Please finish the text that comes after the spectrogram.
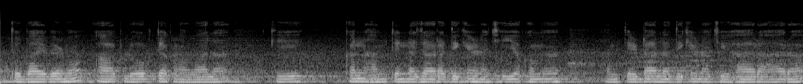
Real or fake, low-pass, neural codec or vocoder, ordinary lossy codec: real; none; none; none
